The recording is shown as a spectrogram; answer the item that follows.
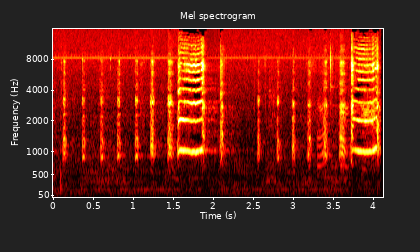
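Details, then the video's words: Domestic hen cackling after laying an egg in a boat, a steady series of short clucks roughly four per second broken by two loud, drawn-out, ringing squawks. "Crowing Hen"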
